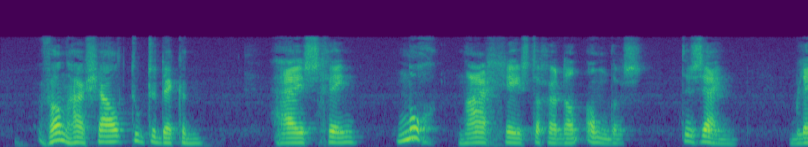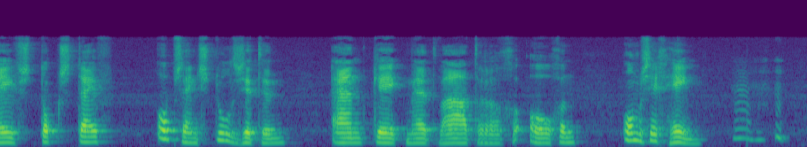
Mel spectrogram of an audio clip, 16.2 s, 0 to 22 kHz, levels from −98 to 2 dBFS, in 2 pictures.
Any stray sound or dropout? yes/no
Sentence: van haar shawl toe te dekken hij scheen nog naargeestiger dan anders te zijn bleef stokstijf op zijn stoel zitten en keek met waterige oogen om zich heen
yes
